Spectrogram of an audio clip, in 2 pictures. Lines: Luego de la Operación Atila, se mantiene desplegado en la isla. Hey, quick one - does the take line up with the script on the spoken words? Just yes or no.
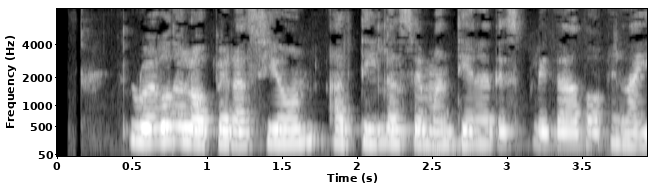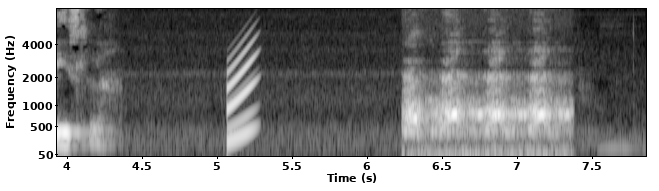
yes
